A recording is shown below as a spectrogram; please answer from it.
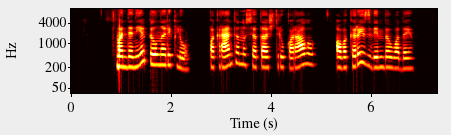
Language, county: Lithuanian, Utena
